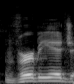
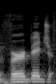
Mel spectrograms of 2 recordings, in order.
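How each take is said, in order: First: The word is said with three syllables. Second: The word is said with two syllables. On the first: The speaker calls it right. "Take care to pronounce these words in three syllables" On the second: The speaker calls it wrong. "Try not to say verbiage"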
